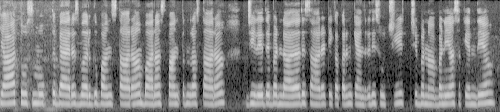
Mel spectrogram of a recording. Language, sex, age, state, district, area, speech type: Dogri, female, 18-30, Jammu and Kashmir, Udhampur, rural, read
